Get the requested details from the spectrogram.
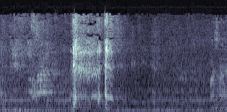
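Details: Two short, sharp coughs over room noise and faint background voices; a cough.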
